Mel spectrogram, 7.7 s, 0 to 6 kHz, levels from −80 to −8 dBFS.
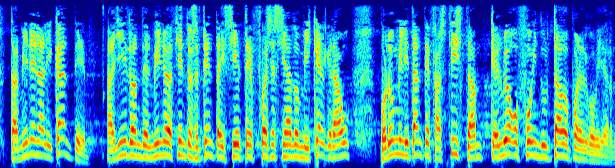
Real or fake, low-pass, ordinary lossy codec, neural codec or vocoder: real; 5.4 kHz; none; none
